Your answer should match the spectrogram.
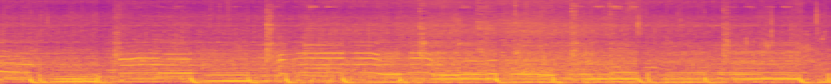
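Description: Music for Brazilian zouk dancing, with a beat, held bass notes and a melody line.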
